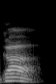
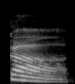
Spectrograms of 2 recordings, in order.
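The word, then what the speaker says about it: ཀ: This not ga. Ka. English may be K A like ka or K H A sound ka. Ka.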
